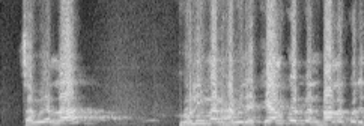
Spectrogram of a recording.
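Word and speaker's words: سمع الله لمن حمده: এই লিমান হামিদার জায়গায় এটা হা, এই হা উচ্চারণ না হলে অর্থের পরিবর্তন হয়ে যায়।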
